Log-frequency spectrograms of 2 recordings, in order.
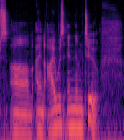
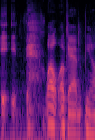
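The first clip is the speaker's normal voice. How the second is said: stuttering, stammering, quieter; 5 dB quieter than usual. Complaining that the community knocks other people down, stuttering. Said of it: "I'm stuttering".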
